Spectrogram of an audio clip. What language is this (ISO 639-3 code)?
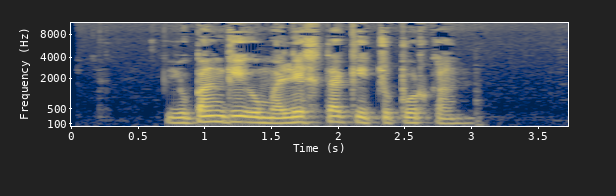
qxu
